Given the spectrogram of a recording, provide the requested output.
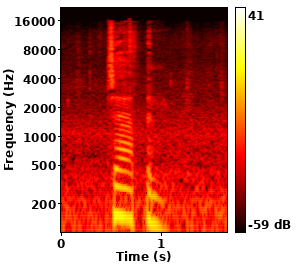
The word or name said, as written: tasiapen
